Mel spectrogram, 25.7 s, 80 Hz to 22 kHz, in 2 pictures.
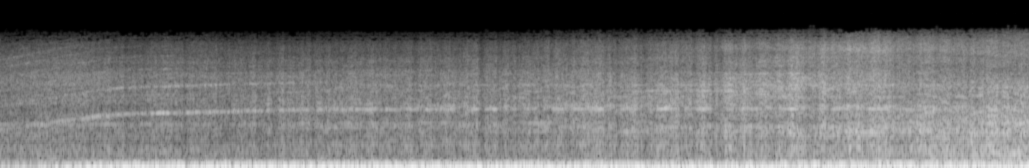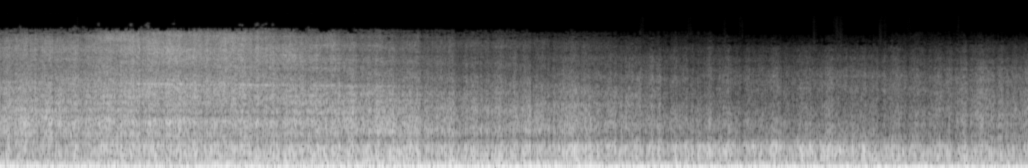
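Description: A jet airliner takes off from runway 23 left at Manchester Airport with a loud, continuous engine roar and a rising whine that builds and then slowly fades as it climbs away.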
